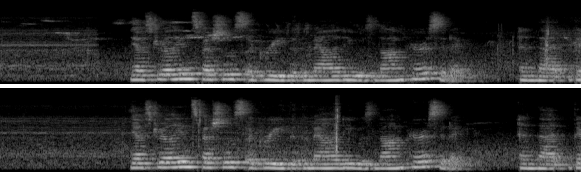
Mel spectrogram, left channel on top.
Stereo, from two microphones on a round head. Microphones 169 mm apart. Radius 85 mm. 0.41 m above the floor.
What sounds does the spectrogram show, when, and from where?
1.3 s a woman speaking: 25° right (ahead or behind), 1.7 m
